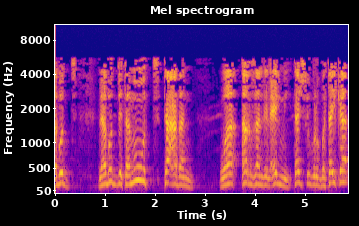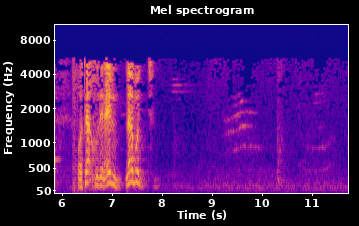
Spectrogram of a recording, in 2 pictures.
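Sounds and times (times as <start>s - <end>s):
speech: 0.0s - 8.0s
cat meowing in a home with many cats: 3.0s - 3.4s, 9.2s - 10.2s, 10.8s - 11.6s.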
